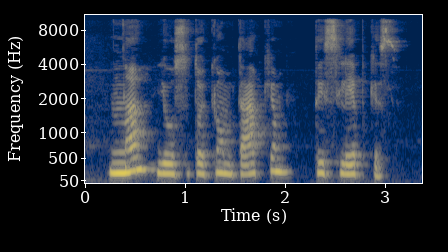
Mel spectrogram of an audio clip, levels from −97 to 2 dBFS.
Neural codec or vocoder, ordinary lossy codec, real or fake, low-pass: none; MP3, 96 kbps; real; 9.9 kHz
